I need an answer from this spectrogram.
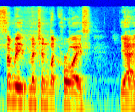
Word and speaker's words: LaCroix: This is a weird, it's somebody mentioned LaCroix.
